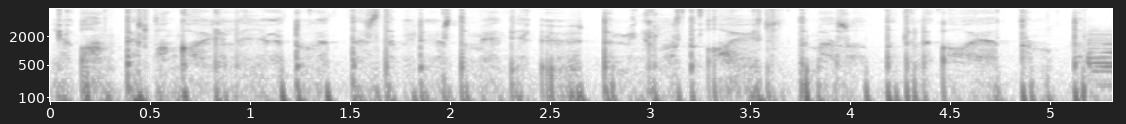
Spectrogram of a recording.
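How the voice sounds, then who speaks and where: A whispering man at a very fast pace, hardly any pauses, music in the background. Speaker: entrepreneur. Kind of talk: ASMR whisper video. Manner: whispered.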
